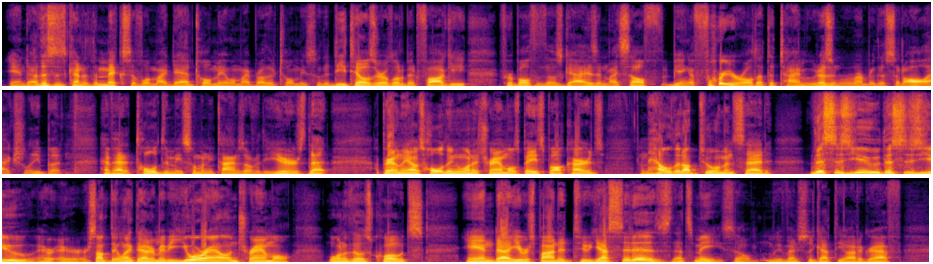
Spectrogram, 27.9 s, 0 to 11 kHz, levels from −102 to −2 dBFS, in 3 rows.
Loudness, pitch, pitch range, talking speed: -16 LUFS, 115 Hz, 105-130 Hz, 250 wpm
